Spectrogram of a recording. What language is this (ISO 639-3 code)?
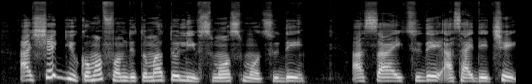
pcm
